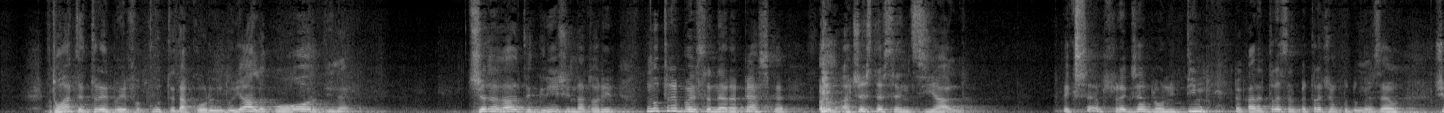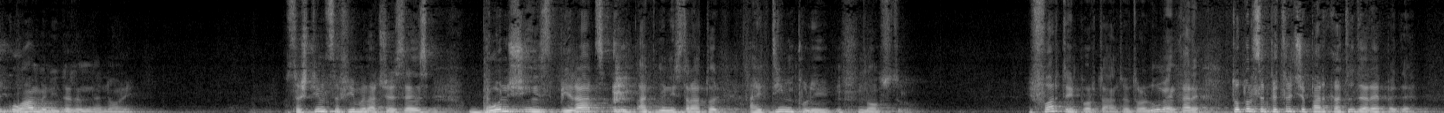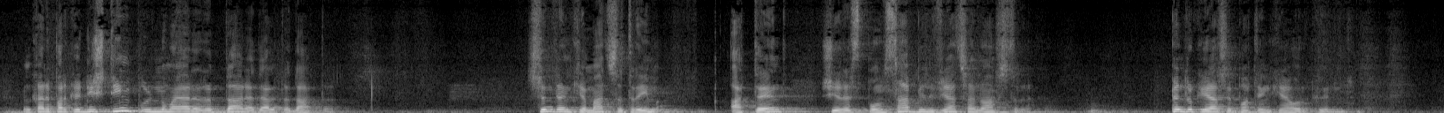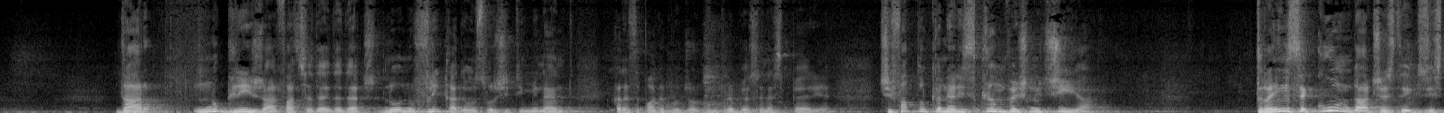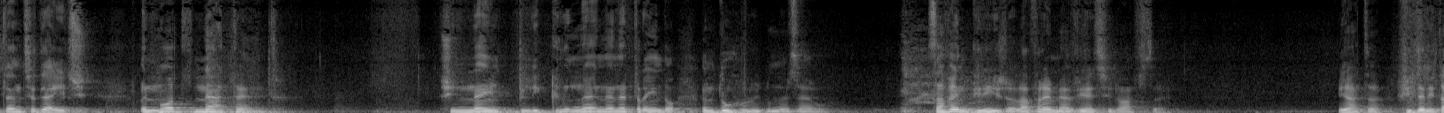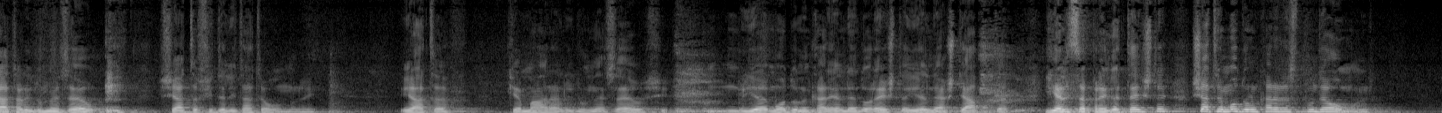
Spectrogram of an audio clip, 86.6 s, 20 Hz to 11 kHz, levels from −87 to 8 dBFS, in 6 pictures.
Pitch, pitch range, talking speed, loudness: 150 Hz, 130-180 Hz, 130 wpm, -22 LUFS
